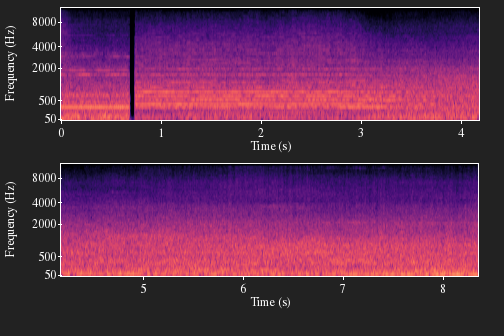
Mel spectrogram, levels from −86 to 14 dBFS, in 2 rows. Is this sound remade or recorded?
recorded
